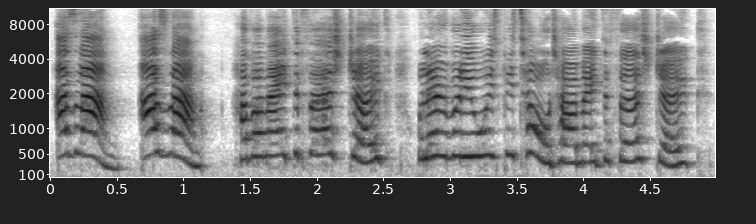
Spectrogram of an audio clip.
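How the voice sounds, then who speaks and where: Woman doing a loud, high, perky little jackdaw. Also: a little fast, exaggerated voice. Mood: excited, proud. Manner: loud, excitable, exclaiming. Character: small perky cheeky jackdaw, eager and proud.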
